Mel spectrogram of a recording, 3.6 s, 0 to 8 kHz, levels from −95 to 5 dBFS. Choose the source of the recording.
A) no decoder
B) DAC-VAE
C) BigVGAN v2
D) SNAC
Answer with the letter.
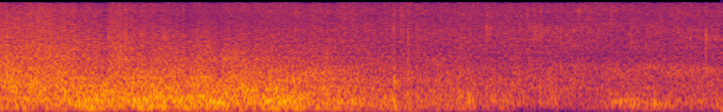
D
